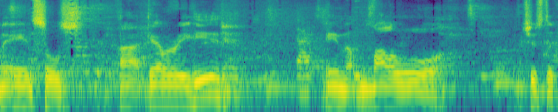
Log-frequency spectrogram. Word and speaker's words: Mullewa: we're in Helen anel's Art Gallery here in Mala War which is the correct pronunciation spectacular what his so what do you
